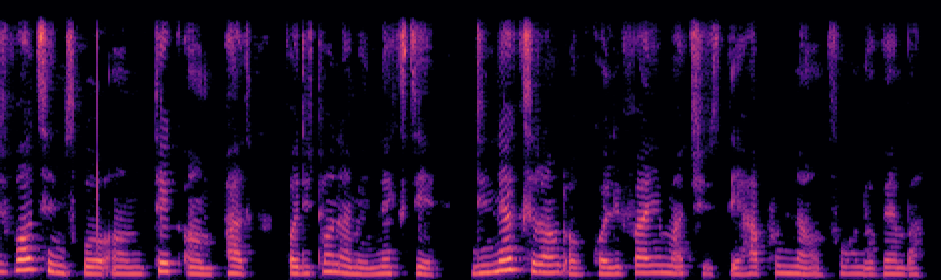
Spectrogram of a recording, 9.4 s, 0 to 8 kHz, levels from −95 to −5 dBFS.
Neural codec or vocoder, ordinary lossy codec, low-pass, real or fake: none; none; 7.2 kHz; real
